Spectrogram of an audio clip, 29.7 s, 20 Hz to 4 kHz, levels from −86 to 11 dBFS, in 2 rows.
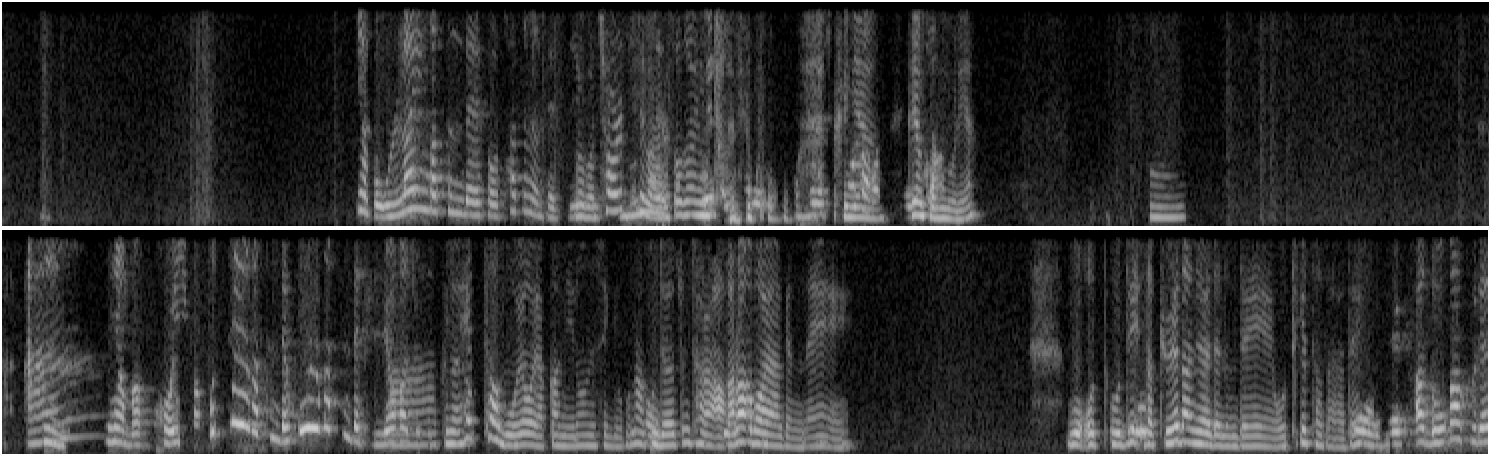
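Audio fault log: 6.07–9.54 s, 15.25–15.97 s, 19.05–23.3 s, 26.03–26.97 s, 28.32–28.91 s: speech suppressed in double talk. The voice sinks by about 20 to 40 dB in places, likely an echo canceller turning down both sides while they overlap.
6.61–7.75 s: echo leak. A faint copy of the voice trails 294 ms behind, about 25 dB below the speech, likely loudspeaker pickup the canceller did not remove.
9.82–10.17 s and 11.81–12.26 s: background gated by the echo canceller. Room sound dips by about 9 and 11 dB for up to about half a second while the canceller holds the microphone down, then recovers.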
